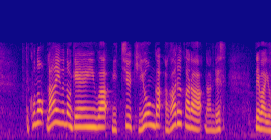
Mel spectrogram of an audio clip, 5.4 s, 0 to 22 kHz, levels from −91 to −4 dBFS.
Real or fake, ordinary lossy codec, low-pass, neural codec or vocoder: real; none; 7.2 kHz; none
